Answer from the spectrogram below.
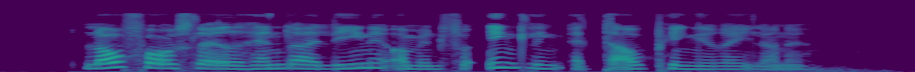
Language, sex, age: Danish, female, 23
